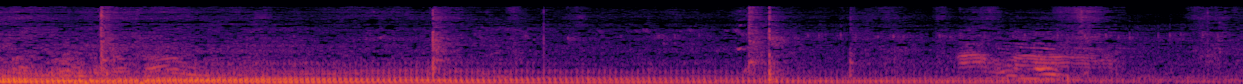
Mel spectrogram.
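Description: Badminton rackets hitting the shuttlecock in a rally: three sharp cracks about a second and a half apart. Under them a steady engine hum from a passing motor vehicle fades away, and voices call out briefly near the start and near the end.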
